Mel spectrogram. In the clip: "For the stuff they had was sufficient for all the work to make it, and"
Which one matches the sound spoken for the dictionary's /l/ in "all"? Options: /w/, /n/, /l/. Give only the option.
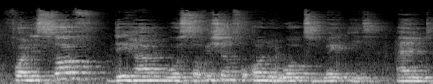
/l/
